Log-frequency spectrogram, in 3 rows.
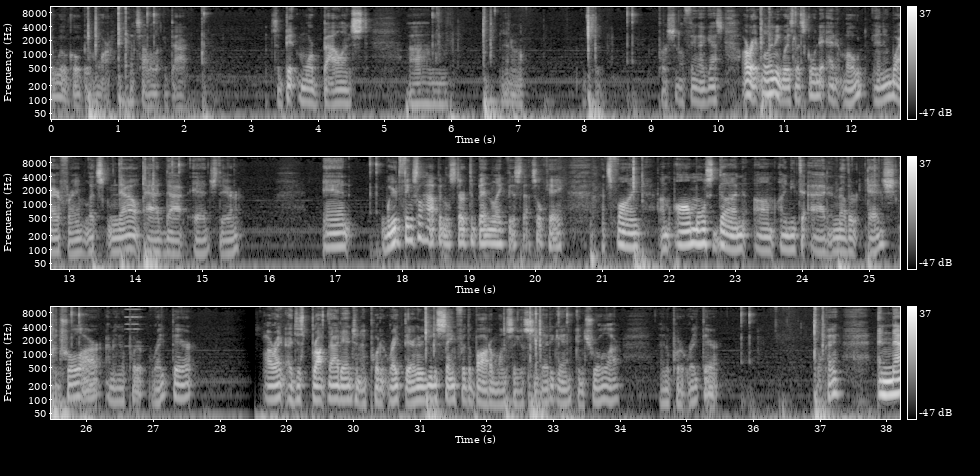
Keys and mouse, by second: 0.6 a, 1.0 Tab, 6.5 KP_3, 8.1 z, 10.7 Tab, 14.2 ctrl+r, 21.5 a, 25.6 ctrl+r, 31.2 a, 32.7 ctrl+r, 37.0 a.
